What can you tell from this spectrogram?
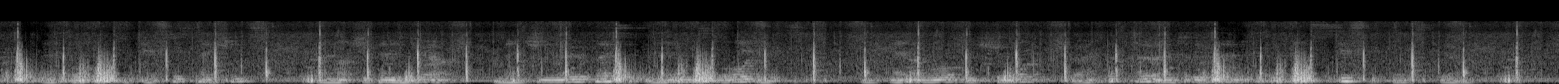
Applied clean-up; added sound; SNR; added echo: none; Walk, footsteps; -4 dB; reverberation time 0.6 s.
